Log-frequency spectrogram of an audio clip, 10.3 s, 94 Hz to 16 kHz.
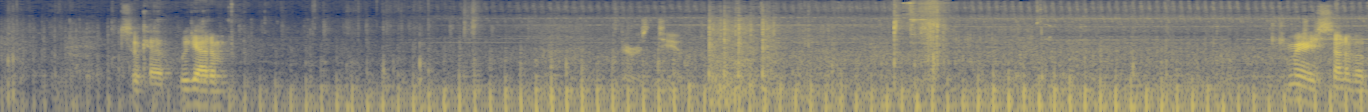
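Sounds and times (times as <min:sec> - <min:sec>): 
machine-gun fire in a video game firefight: 0:00.0 - 0:08.7
speech: 0:00.9 - 0:01.9, 0:09.7 - 0:10.2
sharp gunshot cracks: 0:05.3 - 0:06.0.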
